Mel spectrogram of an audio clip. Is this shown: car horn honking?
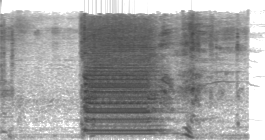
yes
